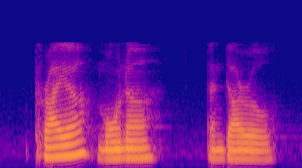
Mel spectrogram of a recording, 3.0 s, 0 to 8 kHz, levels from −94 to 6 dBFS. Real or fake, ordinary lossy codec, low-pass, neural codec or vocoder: real; AAC, 16 kbps; 7.2 kHz; none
